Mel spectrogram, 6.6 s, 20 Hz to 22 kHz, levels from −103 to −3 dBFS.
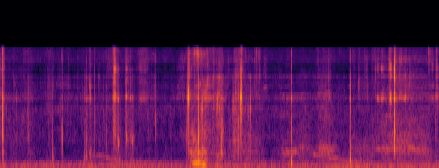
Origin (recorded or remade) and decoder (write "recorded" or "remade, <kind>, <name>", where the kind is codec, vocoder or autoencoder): remade, codec, SNAC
